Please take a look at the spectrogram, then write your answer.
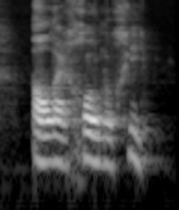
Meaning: allergology
- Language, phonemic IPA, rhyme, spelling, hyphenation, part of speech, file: Dutch, /ˌɑ.lɛr.ɣoː.loːˈɣi/, -i, allergologie, al‧ler‧go‧lo‧gie, noun, Nl-allergologie.ogg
